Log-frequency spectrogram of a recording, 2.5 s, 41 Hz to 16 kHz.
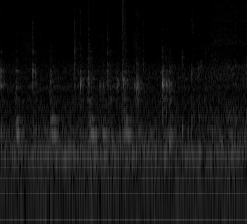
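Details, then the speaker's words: Early Nitty Gritty 1.0 vinyl record cleaning machine, serial 20361, shaken after something broke loose inside: light irregular clicks and ticks from a broken piece rattling in the glued vacuum motor housing; motor locked up briefly, otherwise runs. "you can tell when the motor gets locked up something happened um so i unplugged it right away turned it off and unplug it um it's running fine apart from that but i'm gonna have to figure out what that is in there"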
